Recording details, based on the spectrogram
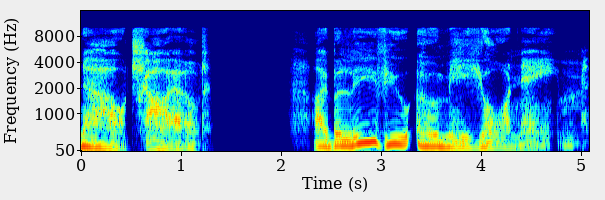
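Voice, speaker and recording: A put-on character voice, growling at a low-to-middle pitch and a very slow pace. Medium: read story. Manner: menacing.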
